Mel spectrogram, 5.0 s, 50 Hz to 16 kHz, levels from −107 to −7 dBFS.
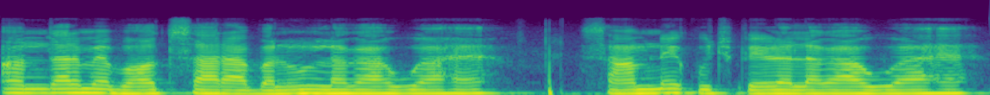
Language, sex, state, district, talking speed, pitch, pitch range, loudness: Hindi, male, Jharkhand, Deoghar, 170 wpm, 135 Hz, 130-140 Hz, -15 LUFS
